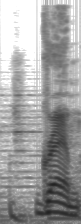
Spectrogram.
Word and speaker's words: graham: crackers graham crackers please tell me how to pronounce it i'm not sure graham okay there we go the ae thing in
